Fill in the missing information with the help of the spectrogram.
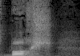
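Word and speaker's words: Bosz: Correct pronunciation is Bosch.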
